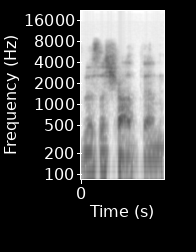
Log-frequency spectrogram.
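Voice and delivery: ordinary talk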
